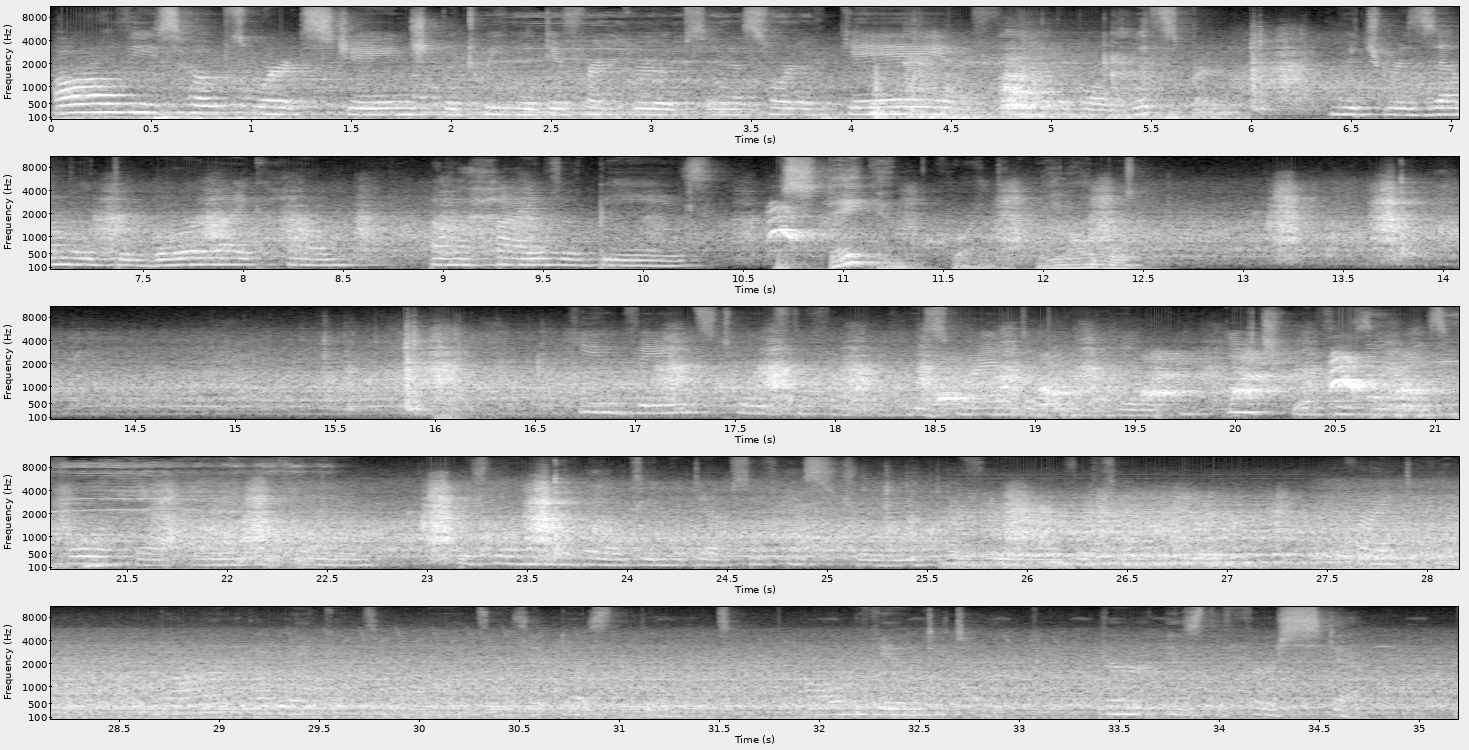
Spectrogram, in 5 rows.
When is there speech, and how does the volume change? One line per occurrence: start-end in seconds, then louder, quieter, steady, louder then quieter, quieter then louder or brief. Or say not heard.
0.0-12.4 quieter
15.9-34.9 steady.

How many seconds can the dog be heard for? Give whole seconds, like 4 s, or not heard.
4 s.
